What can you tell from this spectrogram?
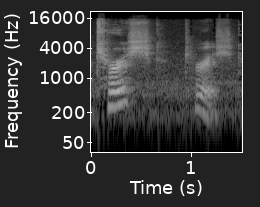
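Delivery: Tursk tried out as "TUR-ishk"; unsure pronunciation. Shown as a demonstration. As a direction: attempt Tursk with a sh sound before k. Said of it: "let me know how to pronounce that".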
